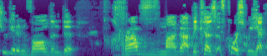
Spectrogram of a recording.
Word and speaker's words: krav maga: so question for you you got involved into krav maga am i pronouncing that correctly yeah it is a very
